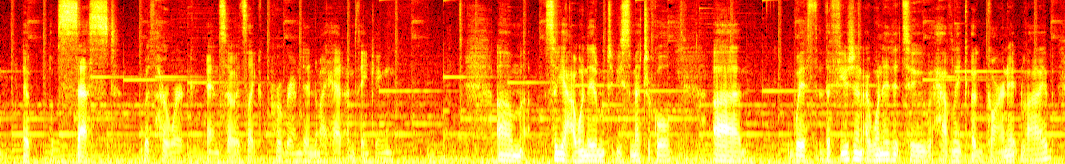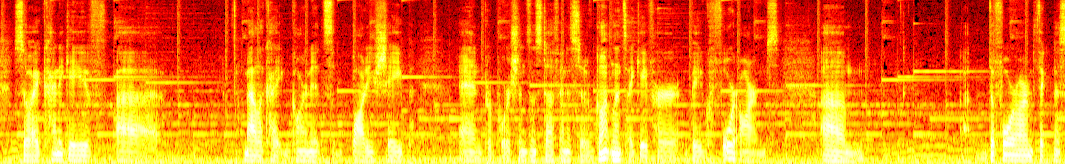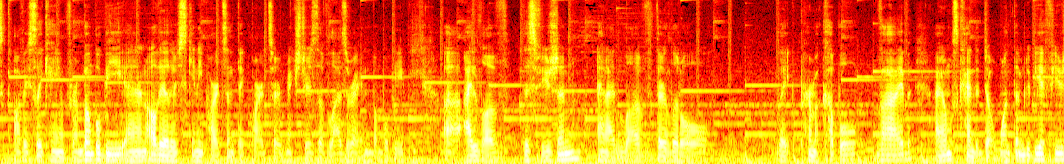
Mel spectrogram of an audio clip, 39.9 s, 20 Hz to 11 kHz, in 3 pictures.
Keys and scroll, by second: 0.0 KP_Add, 4.8 1, 5.5 1, 6.3 1, 7.9 1, 11.3 1, 12.8 KP_Subtract, 13.7 KP_Add, 14.9 KP_Subtract, 17.2 1, 17.3 KP_Add, 17.8 1, 19.0 KP_Add, 20.5 KP_Subtract, 20.6 KP_Add, 20.8 KP_Subtract, 21.1 KP_Subtract, 21.2 KP_Add, 21.4 KP_Subtract, 21.6-24.1 typing, 24.5 KP_Subtract, 25.6 KP_Add, 27.8 KP_Subtract, 28.5 KP_Add, 29.8 KP_Subtract, 30.3 KP_Subtract, 30.4 KP_Add, 30.6 KP_Subtract, 31.8 1, 33.1 1, 34.0 1, 34.3 KP_Subtract, 36.3 1, 36.7 KP_Add, 38.7 KP_Subtract, 39.1 KP_Add, 39.3-39.9 typing.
